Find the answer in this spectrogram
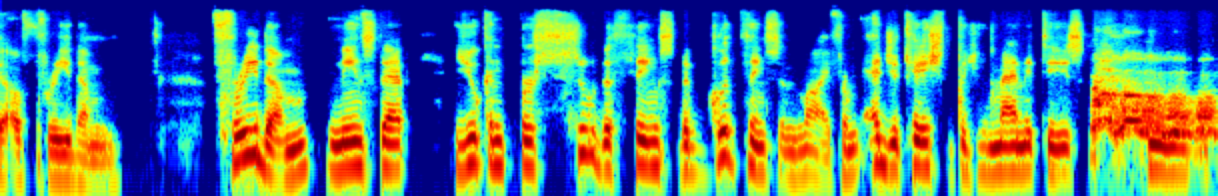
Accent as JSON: {"language": "English", "country": "Philippines", "tie": "born or raised there", "moved": "as an adult", "lives_now": "Bourbonnais, United States", "said": "as I was growing up in the Philippines"}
